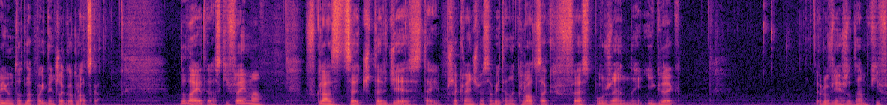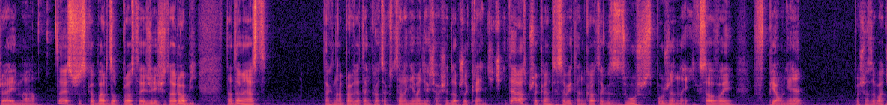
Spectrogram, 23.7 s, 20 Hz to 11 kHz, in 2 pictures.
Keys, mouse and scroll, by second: 2.9 i, 5.4-7.1 drag, 7.3 r, 10.4-12.0 drag, 11.6 i, 16.5-18.3 drag, 19.3 r.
